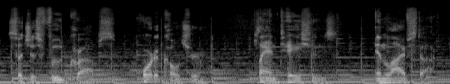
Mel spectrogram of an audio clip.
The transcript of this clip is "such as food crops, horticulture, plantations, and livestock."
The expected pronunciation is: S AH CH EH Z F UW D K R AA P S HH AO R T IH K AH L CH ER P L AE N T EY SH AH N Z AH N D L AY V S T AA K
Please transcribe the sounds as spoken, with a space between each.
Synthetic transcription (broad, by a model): S AH CH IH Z F UW D K R AA P S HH AO R T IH K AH L CH ER P L AE N T EY SH AH N Z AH N L AY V S T AA K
